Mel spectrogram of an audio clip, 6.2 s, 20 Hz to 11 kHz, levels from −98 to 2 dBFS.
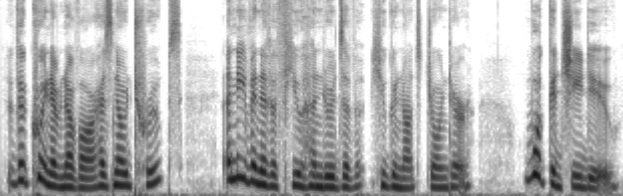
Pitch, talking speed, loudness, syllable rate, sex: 205 Hz, 200 wpm, -17 LUFS, 5.4 syllables/s, female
